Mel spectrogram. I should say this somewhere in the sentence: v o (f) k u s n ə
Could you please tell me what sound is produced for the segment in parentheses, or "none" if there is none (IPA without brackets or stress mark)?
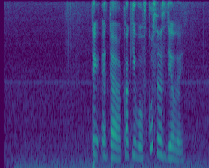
f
